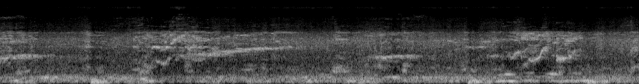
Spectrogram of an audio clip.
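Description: Electric 1/10-scale off-road RC cars racing on a carpet track: short motor whines rise and fall in pitch as they speed up and slow down, over a steady rumble with irregular low knocks from the cars running over the track.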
